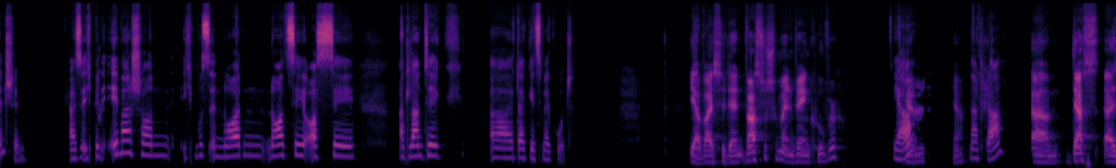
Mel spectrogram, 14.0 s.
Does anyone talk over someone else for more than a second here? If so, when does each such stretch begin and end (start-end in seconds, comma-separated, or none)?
none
